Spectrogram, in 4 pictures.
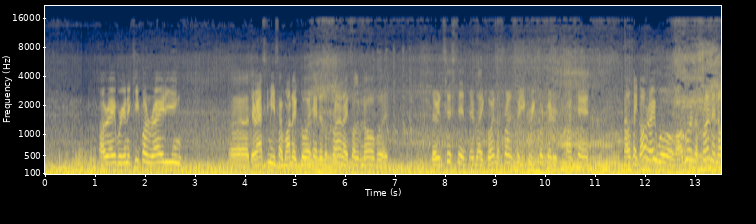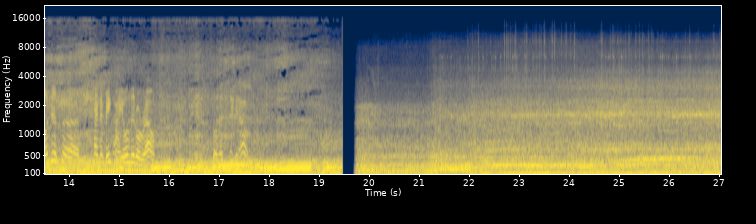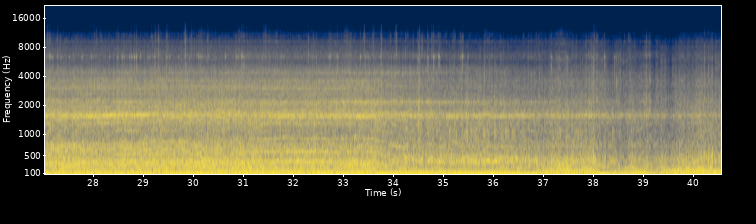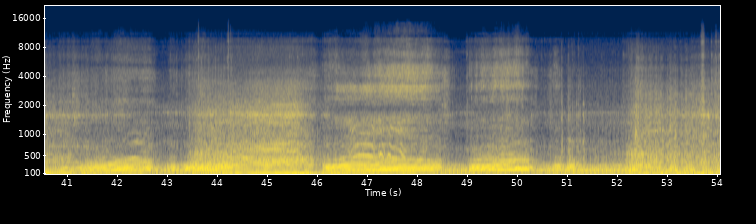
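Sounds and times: atv engine revving: 0:00.0 - 0:54.0.

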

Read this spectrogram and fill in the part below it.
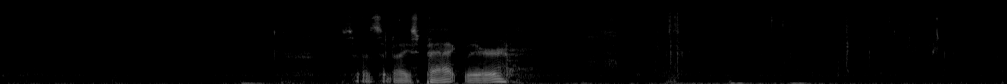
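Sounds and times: foil wrappers crinkling: 0:05.8 - 0:10.0.

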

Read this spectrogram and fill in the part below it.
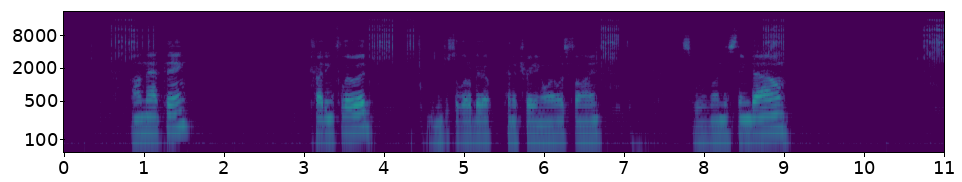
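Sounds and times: thread tap turning in metal: 0:03.8 - 0:04.7, 0:06.7 - 0:07.1, 0:08.7 - 0:09.2, 0:10.6 - 0:11.0.

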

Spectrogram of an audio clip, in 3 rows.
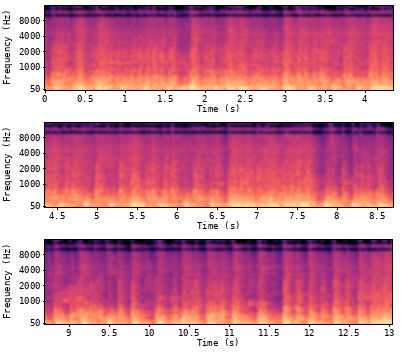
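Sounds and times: drum ensemble playing fast rhythm: 0:00.0 - 0:13.0.

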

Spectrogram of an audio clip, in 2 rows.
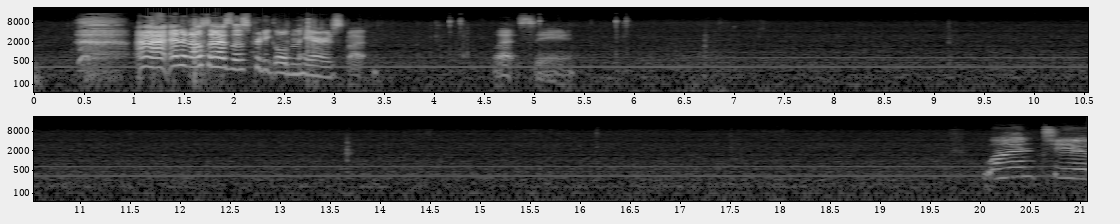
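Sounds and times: steady low hum: 0:00.0 - 0:21.0
faint clicks: 0:03.9 - 0:04.4, 0:05.8 - 0:06.0.

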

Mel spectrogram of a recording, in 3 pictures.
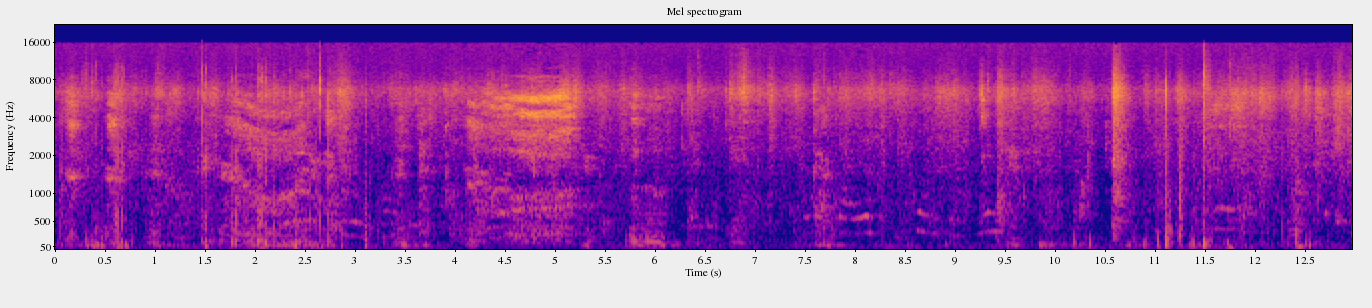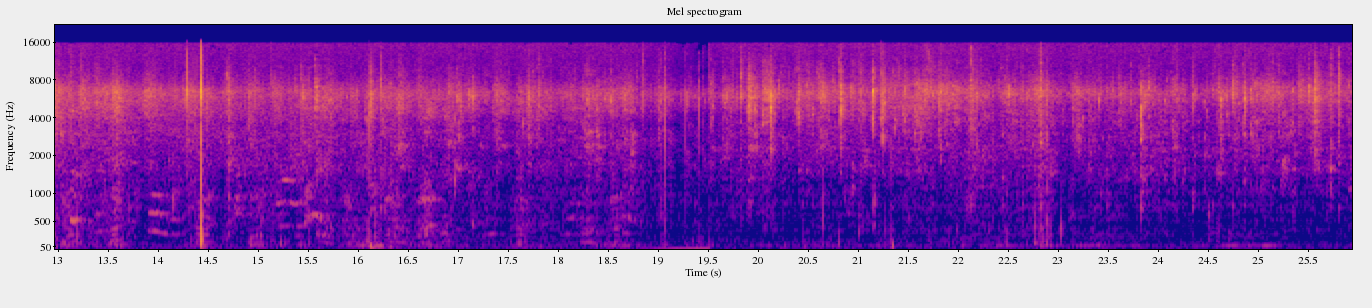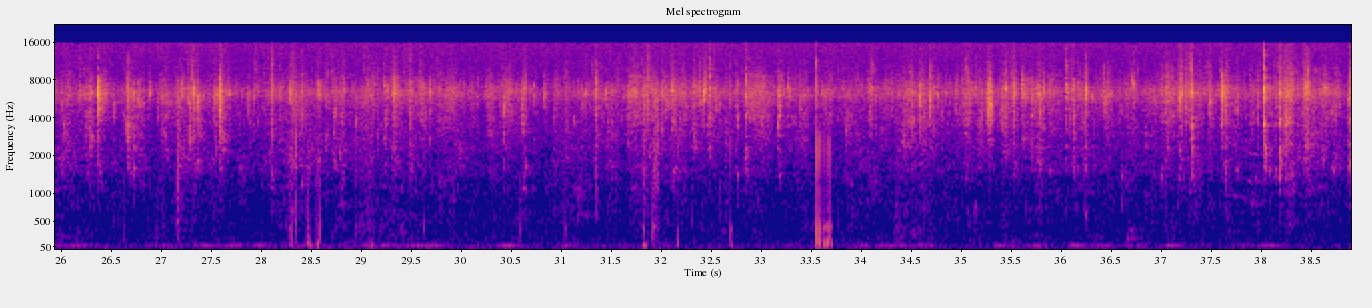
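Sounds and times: pig chewing watermelon rinds: 0:00.0 - 0:38.9.

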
